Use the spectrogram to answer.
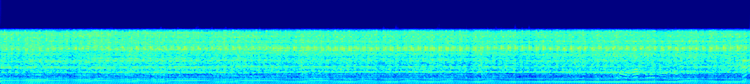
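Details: VW Sharan started after engine repair; steady, even idle with a smooth pulse of about three beats a second, no knocks or misses — normal idle.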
